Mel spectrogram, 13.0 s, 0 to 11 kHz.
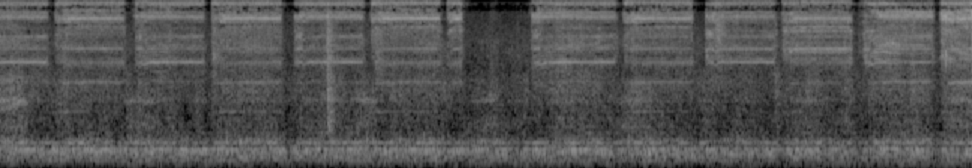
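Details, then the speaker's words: Priming the tubing of a Tandem t:slim X2 Control-IQ insulin pump, about 12 units filled until a drop appears at the cannula; insulin pump tubing fill. "Так, в нас вже пішло 12 одиниць. Так. І бачимо, що тут в нас пішла капля."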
